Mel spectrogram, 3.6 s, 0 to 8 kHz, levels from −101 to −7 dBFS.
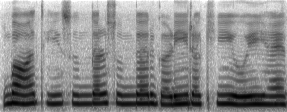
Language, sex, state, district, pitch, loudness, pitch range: Hindi, female, Bihar, Kaimur, 230 Hz, -15 LUFS, 225-235 Hz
